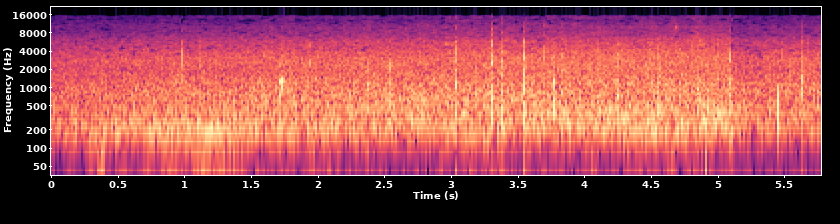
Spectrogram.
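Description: Steady rain falling on the forest foliage, with scattered sharp taps through it.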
